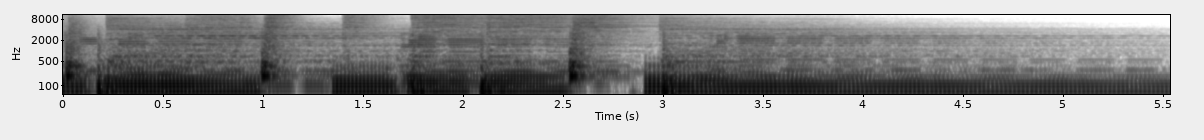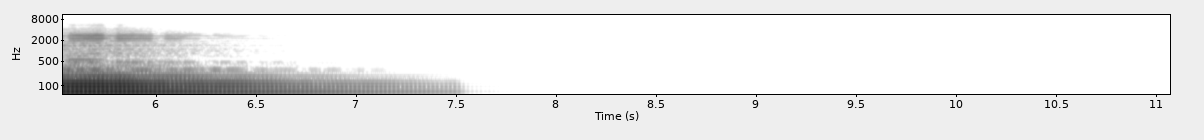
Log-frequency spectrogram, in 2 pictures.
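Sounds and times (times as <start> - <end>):
backing track: 0.0 - 6.5.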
